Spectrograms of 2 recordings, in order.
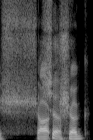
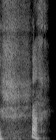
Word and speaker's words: Shugg: Shug. Like I want to say Shaw, but I keep hearing people say Shug. Tyler Shugg.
